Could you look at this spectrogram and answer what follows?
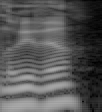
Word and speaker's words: Louisville: How do you pronounce that? Louisville. It's not Louisville?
